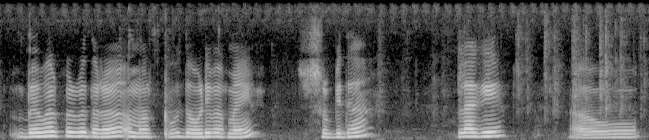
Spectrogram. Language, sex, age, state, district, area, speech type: Odia, female, 45-60, Odisha, Sundergarh, urban, spontaneous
